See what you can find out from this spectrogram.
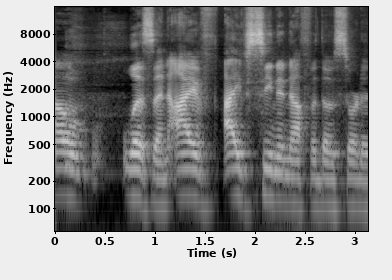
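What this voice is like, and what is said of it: Usual voice. Nothing is said of it.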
